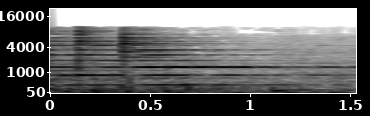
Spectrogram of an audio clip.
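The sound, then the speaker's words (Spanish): A boxing ring bell is struck twice in quick succession before the fight's verdict is announced, then its bright metallic tone rings on and slowly fades. It is fairly loud, with no voices. “Señores, por favor, una campana porque se viene el fallo de la pelea.”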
